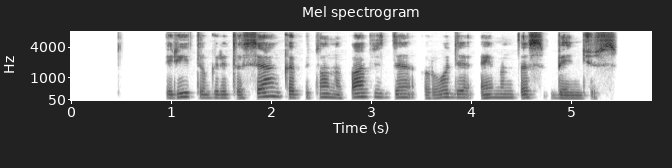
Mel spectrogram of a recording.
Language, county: Lithuanian, Vilnius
